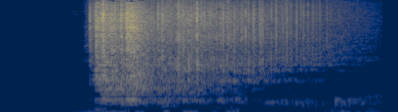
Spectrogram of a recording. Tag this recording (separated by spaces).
dirt agaxly dust scatter cave litter crumble gravel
